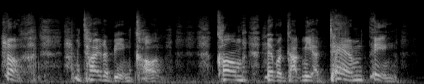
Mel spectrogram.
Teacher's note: he fights to empower his voice by dropping it deeper, but with his shortness of breath, it comes out as a painful rasp.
